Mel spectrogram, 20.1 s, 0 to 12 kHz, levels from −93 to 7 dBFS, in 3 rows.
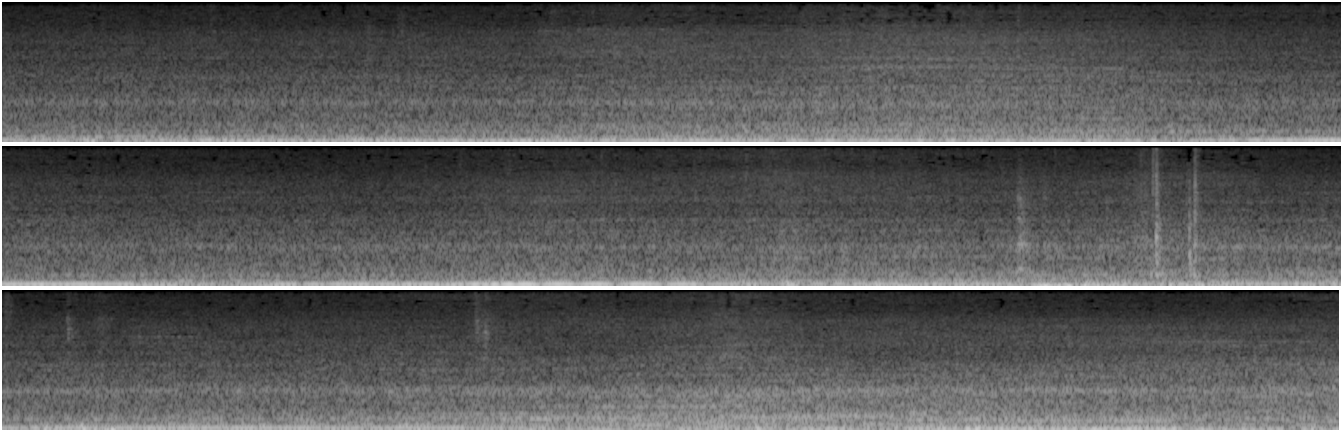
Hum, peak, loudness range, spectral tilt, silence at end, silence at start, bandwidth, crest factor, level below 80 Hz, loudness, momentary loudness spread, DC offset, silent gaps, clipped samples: none; -12 dBFS; 4 LU; -7 dB/octave; 0 s; 0 s; 11 kHz; 14 dB; -28 dBFS; -30 LUFS; 7 LU; under 0.1%; none; under 0.1%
